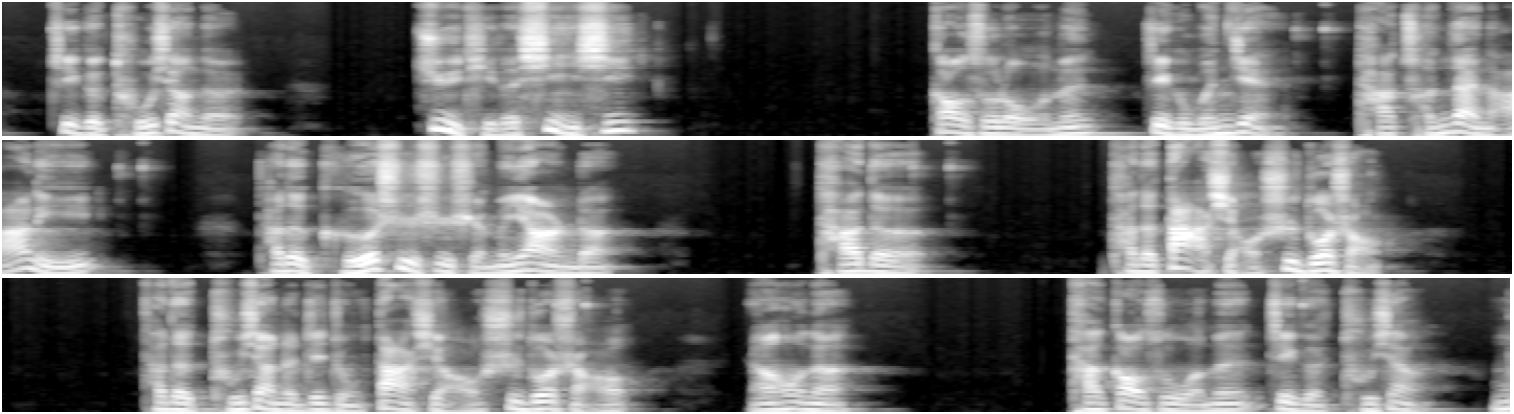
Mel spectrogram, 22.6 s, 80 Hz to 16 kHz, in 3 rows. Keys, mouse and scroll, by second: 6.5 click, 8.3 click, 12.1 click, 17.9 click, 21.5 click.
